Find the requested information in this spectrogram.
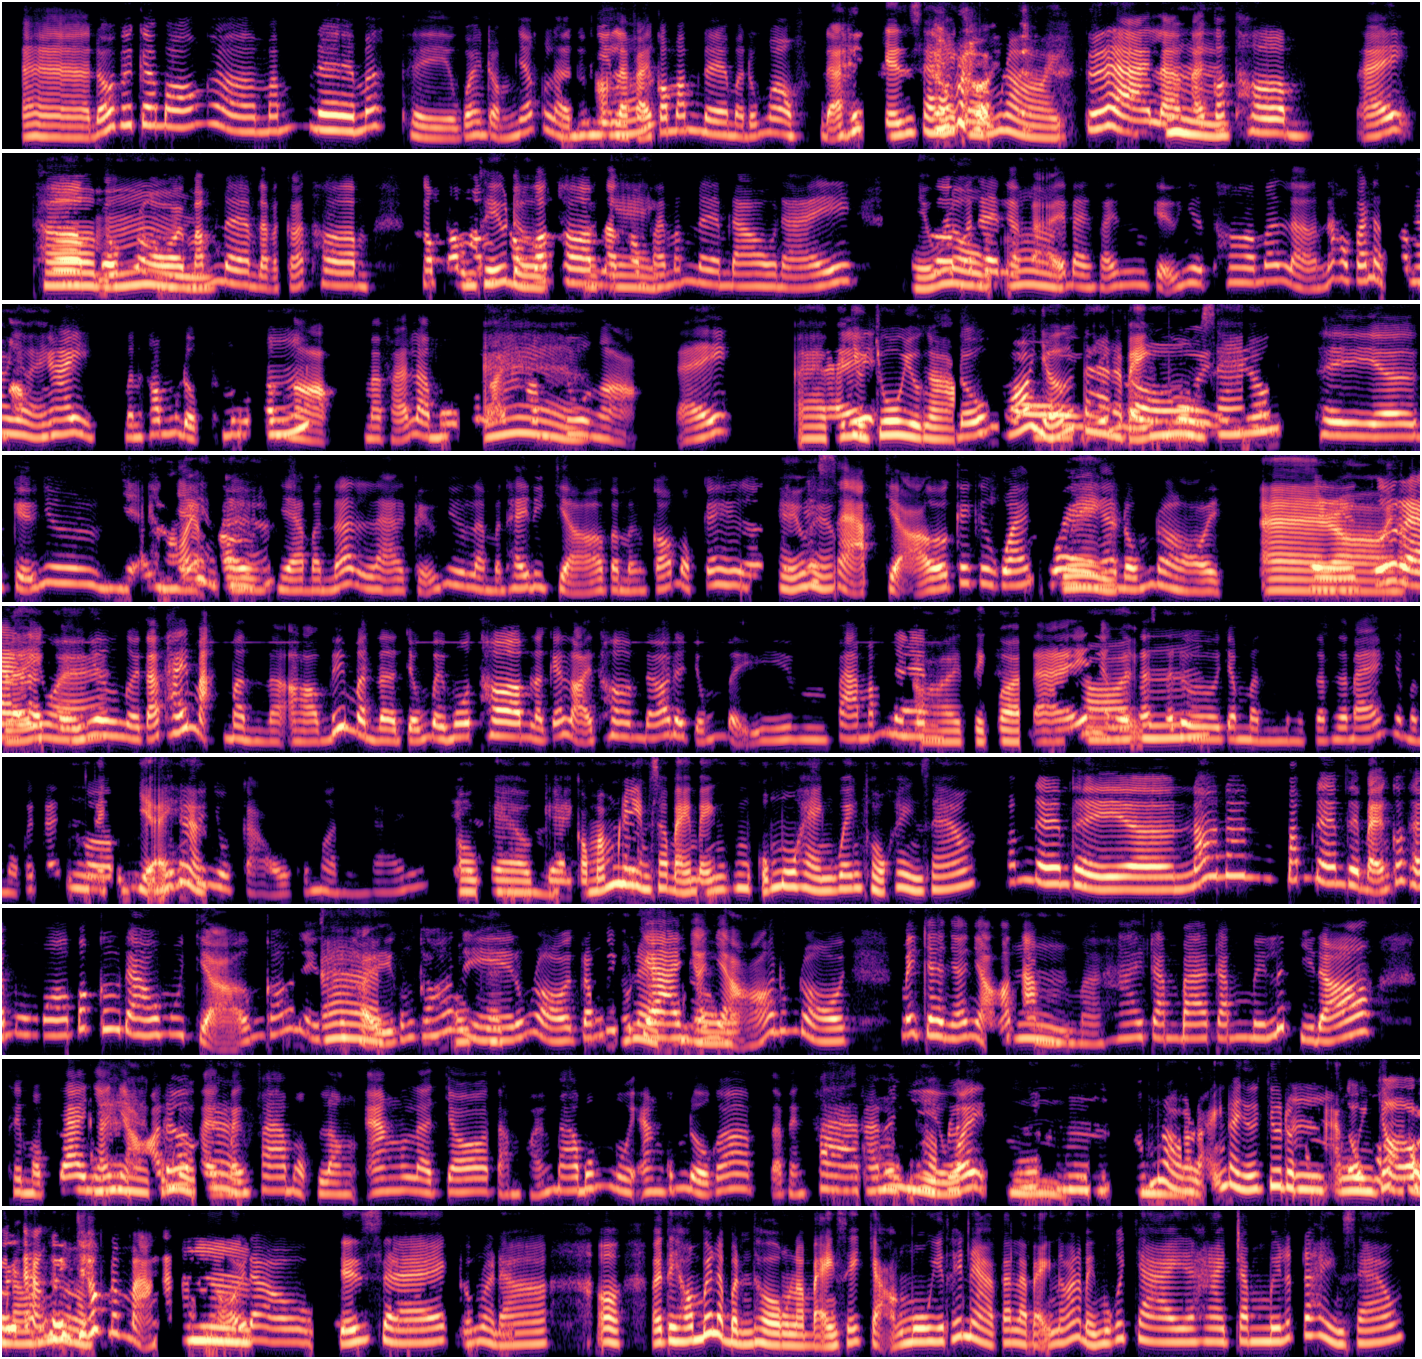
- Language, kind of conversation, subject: Vietnamese, podcast, Bạn có công thức nước chấm yêu thích nào không?
- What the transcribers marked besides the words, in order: other background noise; laughing while speaking: "Đấy, đúng rồi"; laugh; distorted speech; tapping; "làm" said as "ừn"; laughing while speaking: "ăn nguyên chất"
